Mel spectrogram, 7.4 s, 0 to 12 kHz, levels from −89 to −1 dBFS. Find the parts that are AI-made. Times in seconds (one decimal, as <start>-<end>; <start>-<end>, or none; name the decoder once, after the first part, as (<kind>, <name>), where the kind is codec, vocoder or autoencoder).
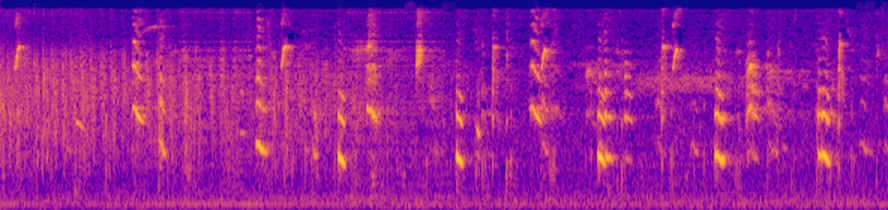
1.5-2.1 (codec, SNAC); 2.9-3.7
